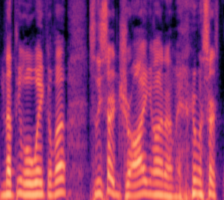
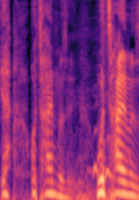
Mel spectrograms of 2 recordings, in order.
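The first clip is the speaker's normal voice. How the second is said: ordinary talk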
